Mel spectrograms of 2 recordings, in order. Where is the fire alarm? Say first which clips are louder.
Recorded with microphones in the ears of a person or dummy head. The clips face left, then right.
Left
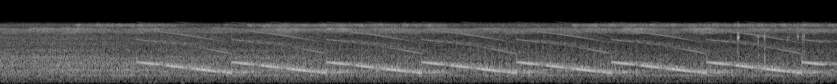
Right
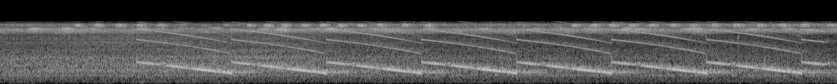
Right 1 dB; 40° right (ahead or behind), 3 m.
